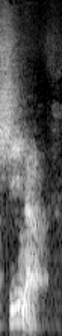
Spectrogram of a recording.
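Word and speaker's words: "shina," (支那): In Japanese, it's pronounced "shina," right?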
